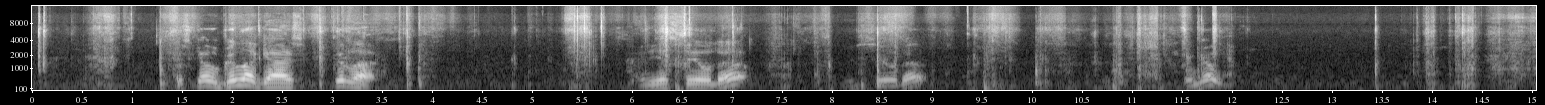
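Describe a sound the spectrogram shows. A cardboard box scrapes and rustles as it is handled and turned.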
